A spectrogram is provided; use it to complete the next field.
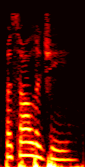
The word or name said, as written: posology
